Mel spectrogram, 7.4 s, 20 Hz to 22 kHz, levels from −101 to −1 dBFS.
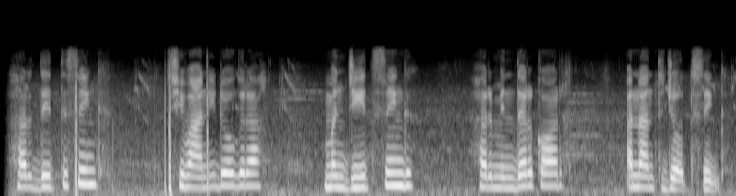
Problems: none marked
